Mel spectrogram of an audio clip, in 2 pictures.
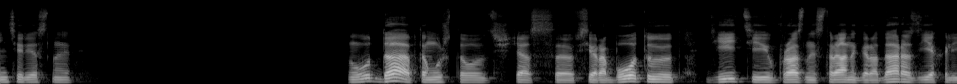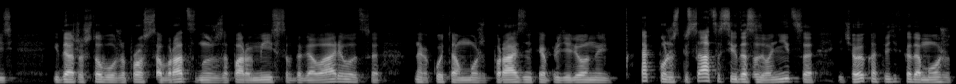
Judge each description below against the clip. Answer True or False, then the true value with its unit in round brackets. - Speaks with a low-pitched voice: True (110 Hz)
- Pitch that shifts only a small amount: True (1.9 semitones)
